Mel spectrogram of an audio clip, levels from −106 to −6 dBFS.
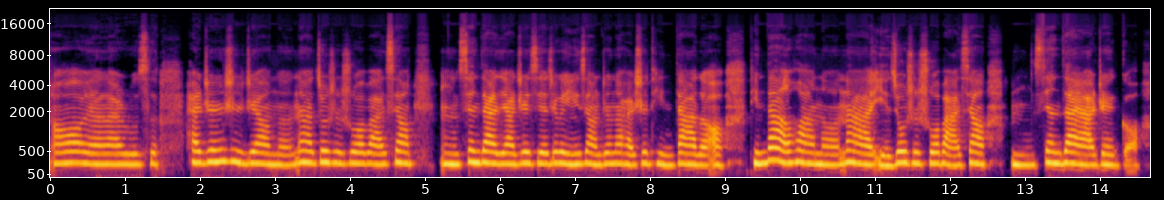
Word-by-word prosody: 哦， 240 +1 -1
原 220 -1 -1
来 220 0 -1
如 215 0 -2
此， 220 +1 -6 0.4
还 250 -2 +1
真 265 +3 +1
是 270 -3 0
这 240 +2 -1
样 225 -3 0
的。 205 0 -4
那 250 +1 +1
就 255 +2 +1
是 240 -1 -3
说 230 0 -2
吧， 220 -1 -1
像 230 0 -1 0.3
嗯， 220 -1 +1
现 250 +3 +1
在 245 -3 +4
呀， 225 -1 +1
这 240 +2 0
些， 230 0 -1
这 240 +2 -1
个 240 -1 +2
影 220 0 +1
响 220 -3 -1
真 230 +1 -2
的 230 0 -1
还 210 -2 0
是 235 +3 -2
挺 215 -3 -3
大 220 -1 +1
的 205 -1 0
啊。 210 -1 0 0.4
挺 235 -1 +2
大 290 -1 +5
的 245 - +2
话 245 -3 +1
呢， 210 -2 -1
那 230 -4 +2
也 200 -2 0
就 245 +5 +3
是 235 0 -1
说 235 +1 0
吧， 200 -4 +1
像 220 +2 0 0.3
嗯， 205 -2 -1
现 235 +3 0
在 235 -2 +4
啊， 205 -1 +3
这 205 -1 -1
个， 100 - -6
230 Hz, 215 characters per minute, -20 LUFS, 215-240 Hz, 0.4 s, 大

